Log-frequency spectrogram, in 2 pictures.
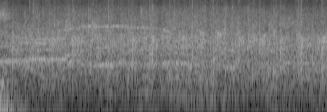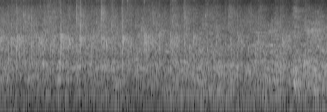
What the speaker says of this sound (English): I want another round of applause for the two warriors in the ring, please.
